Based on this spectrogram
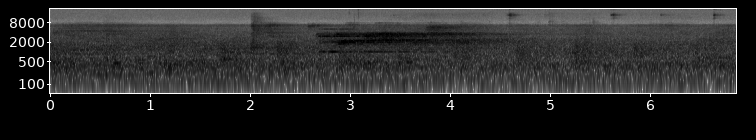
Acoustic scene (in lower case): subway station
